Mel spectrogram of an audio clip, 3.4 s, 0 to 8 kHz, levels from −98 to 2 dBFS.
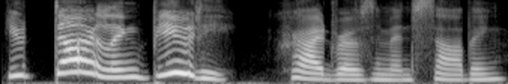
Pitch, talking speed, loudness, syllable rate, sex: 250 Hz, 105 wpm, -17 LUFS, 3.8 syllables/s, female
